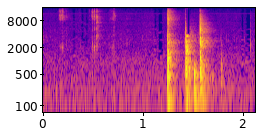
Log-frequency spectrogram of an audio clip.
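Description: Scissors cut paper for a handmade journal: a few faint snips, then three louder close crisp cuts in quick succession.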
